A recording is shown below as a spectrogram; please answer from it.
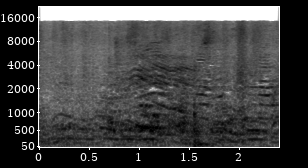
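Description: Faint background voices, children's among them, talking and calling at a distance, with no close speech.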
